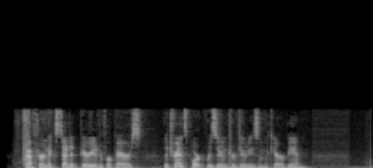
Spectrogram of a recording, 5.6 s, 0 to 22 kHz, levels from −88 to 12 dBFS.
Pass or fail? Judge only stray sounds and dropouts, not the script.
pass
